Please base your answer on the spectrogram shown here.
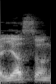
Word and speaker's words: Iason: to ask him two times how do you pronounce his name so Janson yanis yeah yason yanis yon yanis there you go welcome to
